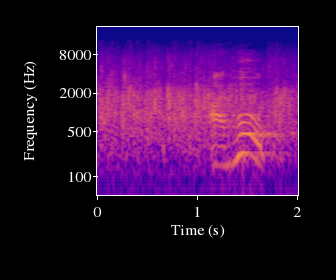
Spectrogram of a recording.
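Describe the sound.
An audience applauds an orchestra's performance during a church service, with steady, dense clapping throughout and a brief voice rising above it near the end.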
